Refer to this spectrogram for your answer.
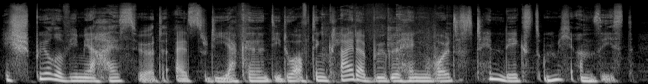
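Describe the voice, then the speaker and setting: A woman acting in an intimate audio drama as a teasing wedding guest who is drawn in, breathy and hushed. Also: low voice, full character voice. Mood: wary, curious. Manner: breathy, hushed, slow and sensual delivery.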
